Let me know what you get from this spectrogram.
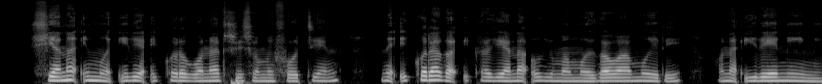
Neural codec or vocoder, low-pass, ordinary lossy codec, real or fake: codec, 44.1 kHz, 7.8 kbps, Pupu-Codec; none; none; fake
